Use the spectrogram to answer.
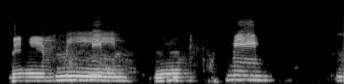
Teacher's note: মিম চার আলিফ টান হবে কয় আলিফ চার আলিফ দেখেন মিম ঠিক আছে মি চার আলিফ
